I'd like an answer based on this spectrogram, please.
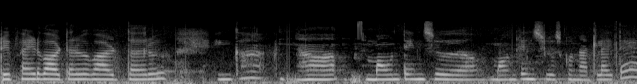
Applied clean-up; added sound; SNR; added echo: none; Wind; 10 dB; none.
